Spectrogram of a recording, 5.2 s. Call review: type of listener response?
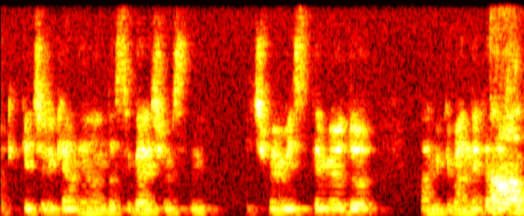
taking over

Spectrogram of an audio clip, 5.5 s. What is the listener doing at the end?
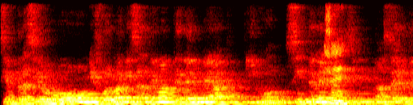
listening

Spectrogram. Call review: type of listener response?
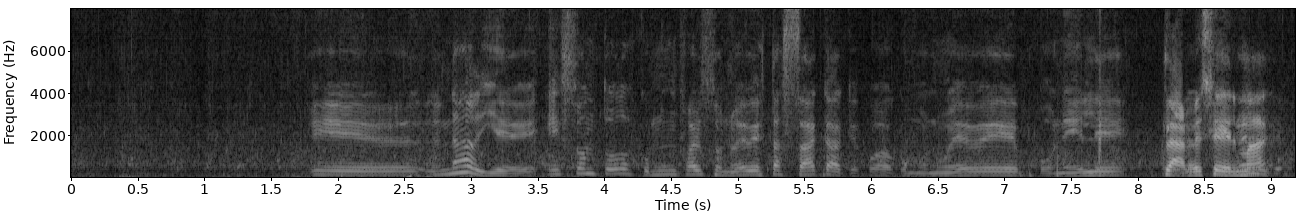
taking over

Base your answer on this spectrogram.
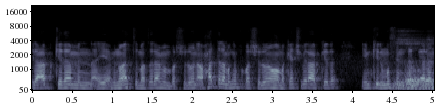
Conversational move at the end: listening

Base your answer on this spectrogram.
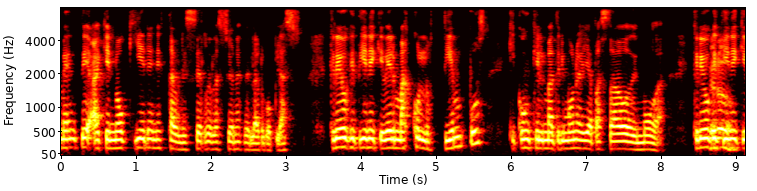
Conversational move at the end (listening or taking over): listening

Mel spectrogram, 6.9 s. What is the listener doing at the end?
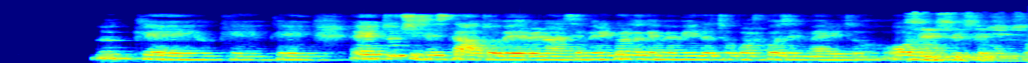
taking over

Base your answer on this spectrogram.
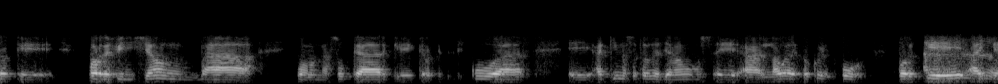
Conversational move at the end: listening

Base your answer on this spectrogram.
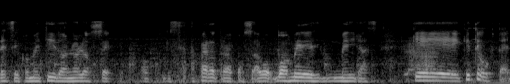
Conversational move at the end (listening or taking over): listening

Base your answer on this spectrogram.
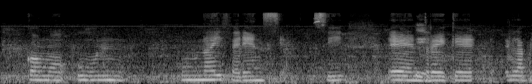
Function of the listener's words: listening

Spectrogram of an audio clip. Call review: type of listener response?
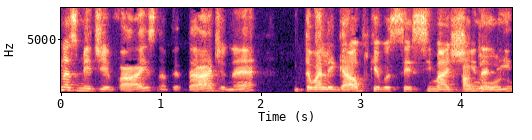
listening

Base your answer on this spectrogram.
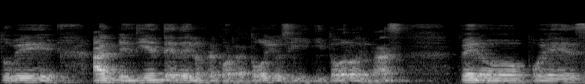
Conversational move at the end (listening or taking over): listening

